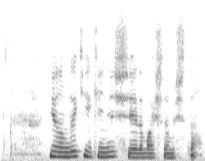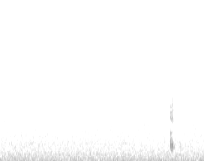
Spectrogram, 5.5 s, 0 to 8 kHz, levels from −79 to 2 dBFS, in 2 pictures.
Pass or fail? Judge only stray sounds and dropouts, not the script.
pass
